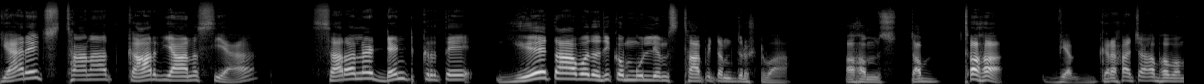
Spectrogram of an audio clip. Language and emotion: Sanskrit, disgusted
